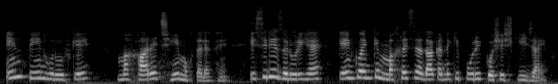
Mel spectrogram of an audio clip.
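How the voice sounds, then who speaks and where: A woman teacher with a fairly high voice leads a recorded Quran reading lesson. She explains slowly and patiently, dropping English words into her teaching. She repeats each letter sound again and again so learners can copy it. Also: lively intonation, darkish tone.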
